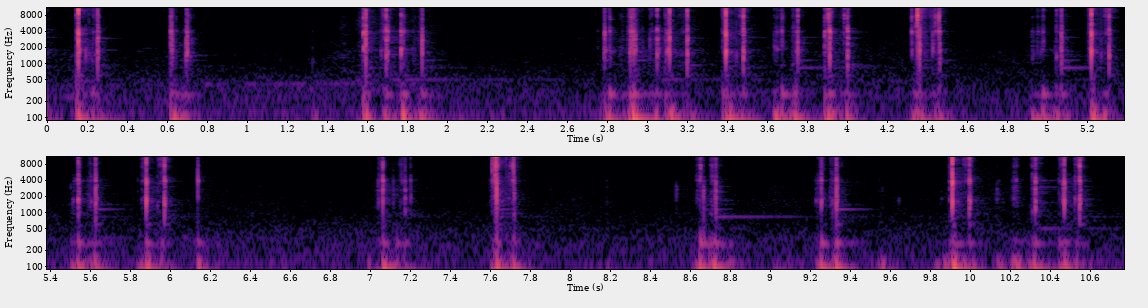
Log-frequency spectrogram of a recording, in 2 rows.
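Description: Fingertips press the keys of a small transparent plastic 9-key Cherry MX mechanical keypad, typing in short irregular bursts separated by brief pauses. Each keystroke is a crisp, bright click over a low thock that dies away almost instantly.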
